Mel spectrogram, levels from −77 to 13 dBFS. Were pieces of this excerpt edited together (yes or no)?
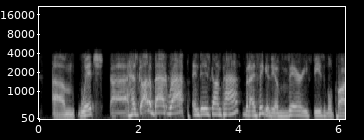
yes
